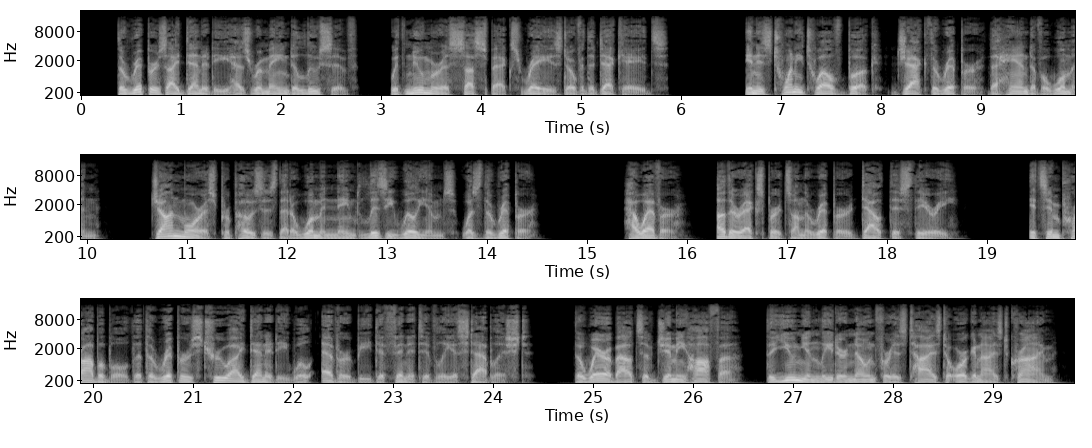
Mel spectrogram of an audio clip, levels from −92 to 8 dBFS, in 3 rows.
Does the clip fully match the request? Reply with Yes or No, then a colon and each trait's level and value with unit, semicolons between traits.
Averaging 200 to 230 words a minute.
No: average, 145 wpm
